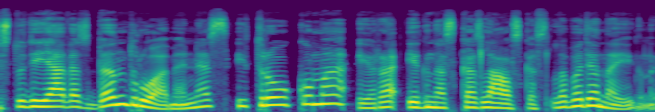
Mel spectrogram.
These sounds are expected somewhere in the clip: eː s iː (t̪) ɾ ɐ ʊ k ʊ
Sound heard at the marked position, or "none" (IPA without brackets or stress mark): t̪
